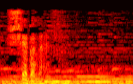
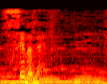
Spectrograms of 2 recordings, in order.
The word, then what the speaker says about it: Shibboleth: If he said no, then they would say to him, "Then say Shibboleth." And he would say Sibboleth, for he could not pronounce it right.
